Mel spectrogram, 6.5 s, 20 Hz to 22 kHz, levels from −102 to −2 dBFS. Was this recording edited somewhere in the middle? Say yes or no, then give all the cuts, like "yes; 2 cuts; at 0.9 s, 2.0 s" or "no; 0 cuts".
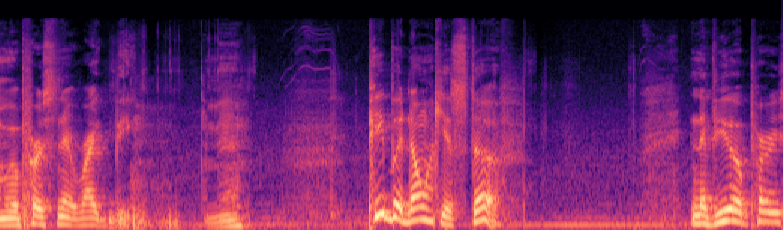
yes; 3 cuts; at 0.9 s, 1.7 s, 3.6 s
